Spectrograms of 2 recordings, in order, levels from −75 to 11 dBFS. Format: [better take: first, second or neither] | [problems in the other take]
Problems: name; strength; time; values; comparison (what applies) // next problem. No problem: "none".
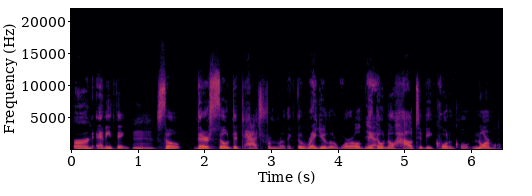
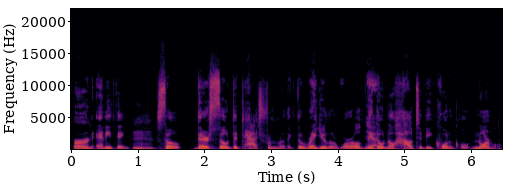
neither | none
